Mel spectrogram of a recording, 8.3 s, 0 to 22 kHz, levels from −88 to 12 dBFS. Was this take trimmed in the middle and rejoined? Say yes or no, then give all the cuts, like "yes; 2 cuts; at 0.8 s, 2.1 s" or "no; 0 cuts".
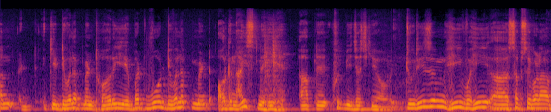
yes; 1 cut; at 6.0 s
